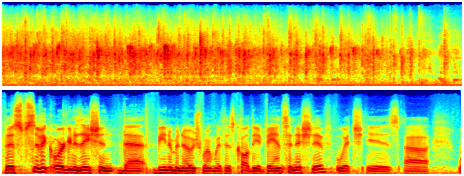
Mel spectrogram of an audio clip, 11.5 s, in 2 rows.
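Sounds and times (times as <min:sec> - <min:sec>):
audience applause: 0:00.0 - 0:05.8
faint low electrical hum: 0:00.0 - 0:11.4
speech: 0:05.8 - 0:11.4.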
